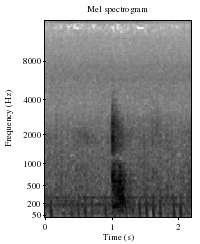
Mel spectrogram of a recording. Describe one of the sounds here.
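A door closes with a knock.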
